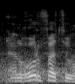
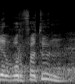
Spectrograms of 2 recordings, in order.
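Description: First: The word ends on a vowel without n. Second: The word ends with an added n sound. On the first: The speaker calls it right. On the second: The speaker calls it wrong.

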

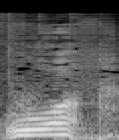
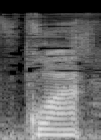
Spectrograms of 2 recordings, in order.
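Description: First: Said with the Mainland pronunciation. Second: Said with the Taiwanese pronunciation. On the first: "蜗牛在内地读音为窝" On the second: "在台湾读音为瓜"

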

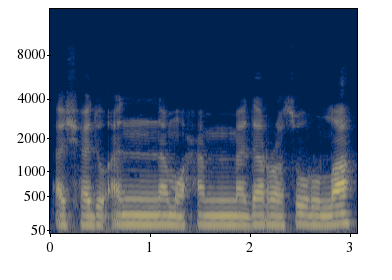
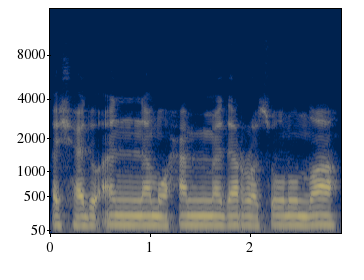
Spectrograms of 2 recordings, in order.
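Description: No difference in how they are said.

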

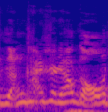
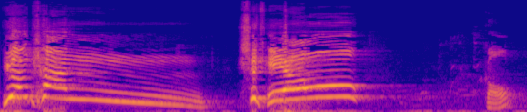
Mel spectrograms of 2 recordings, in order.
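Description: First: It is spoken in a plain, ordinary manner. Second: It is declaimed in a resonant, theatrical manner. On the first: "大家听腻了" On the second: "你按话剧朗诵说这段死狗"

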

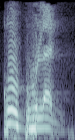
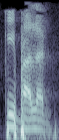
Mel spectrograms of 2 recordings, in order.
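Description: First: The vowels are u then u. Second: The vowels are i then a. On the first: "Qafnya dan ba-nya sama-sama di dhammah" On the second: "Qafnya di kasrah ya"

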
